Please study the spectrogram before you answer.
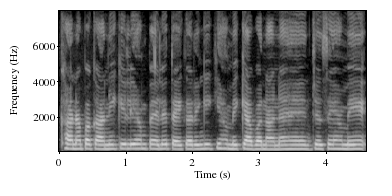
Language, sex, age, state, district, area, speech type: Hindi, female, 18-30, Madhya Pradesh, Betul, urban, spontaneous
